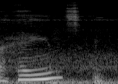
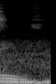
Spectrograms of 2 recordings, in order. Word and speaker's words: Haines: It's called the Haines.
